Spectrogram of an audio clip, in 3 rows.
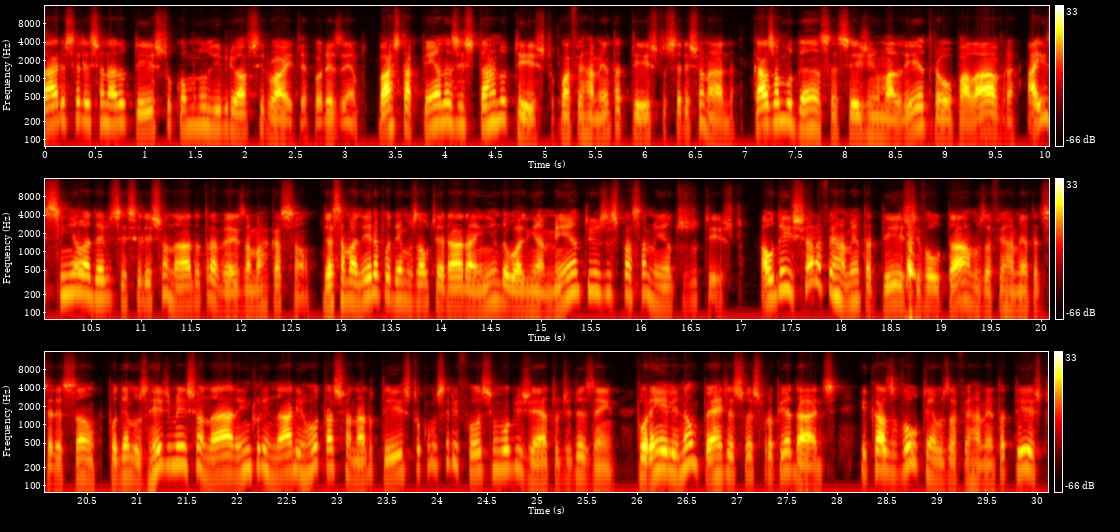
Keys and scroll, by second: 28.7 End, 29.4 Return, 29.5-30.1 typing.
